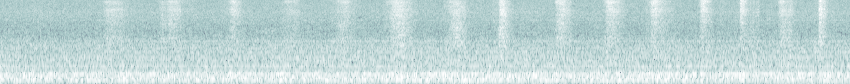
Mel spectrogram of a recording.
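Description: Paintbrush stroking back and forth on watercolor paper, about two to three strokes a second, faint over a steady low hum.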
